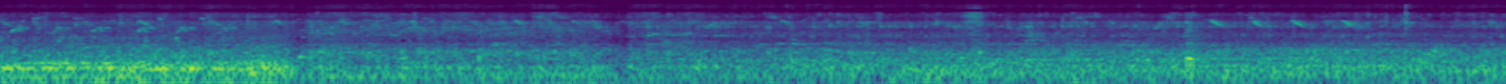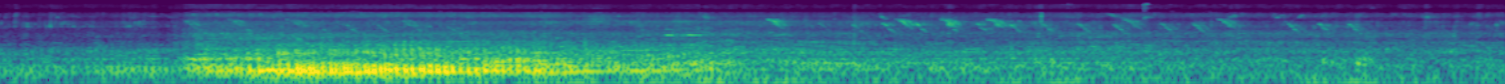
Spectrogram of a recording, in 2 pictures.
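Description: Small birds chirping in quick, short, high calls over steady outdoor background noise. A louder low rumble cuts in about halfway through and fades over the next three seconds.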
